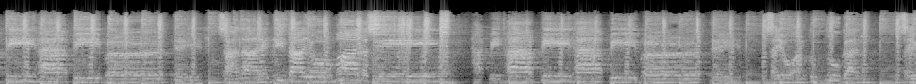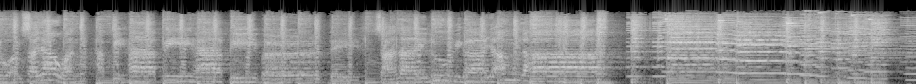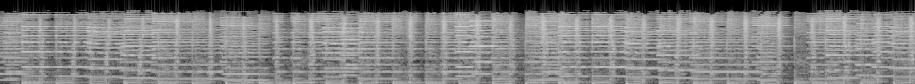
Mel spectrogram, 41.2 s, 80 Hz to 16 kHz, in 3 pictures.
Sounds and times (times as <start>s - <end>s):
Reggae: 0.0s - 41.2s.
